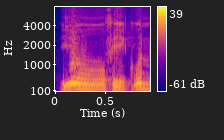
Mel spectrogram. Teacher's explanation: semula n atau nun sukun diganti dengan ng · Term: ikhfa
